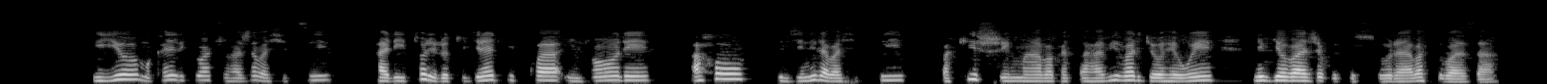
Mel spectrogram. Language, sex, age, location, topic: Kinyarwanda, male, 25-35, Nyagatare, government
